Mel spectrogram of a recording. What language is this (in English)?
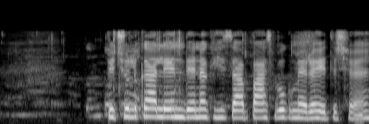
Maithili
